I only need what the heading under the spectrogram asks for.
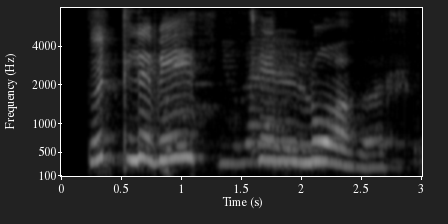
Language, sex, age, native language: Icelandic, female, 8, Icelandic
